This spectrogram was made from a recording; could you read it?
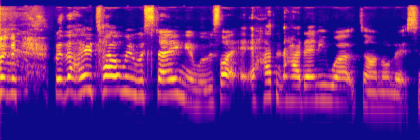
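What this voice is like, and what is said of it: Usual voice. Nothing is said of it.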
